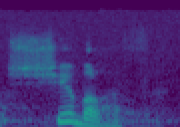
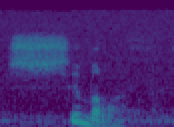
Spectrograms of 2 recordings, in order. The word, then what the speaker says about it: Shibboleth: He said, if he said no, then they would say to him, "Say now, Shibboleth." But he said, "Sibboleth," for he could not pronounce it correctly.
